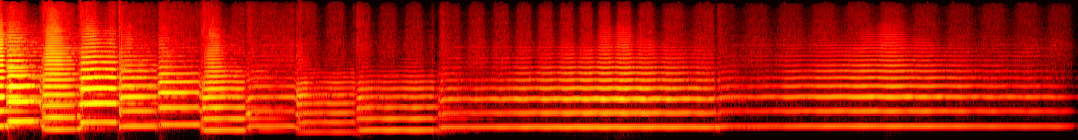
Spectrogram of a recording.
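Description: Title music: a single melodic line of short, loud notes mostly stepping down in pitch, then one long held note that fades away.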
